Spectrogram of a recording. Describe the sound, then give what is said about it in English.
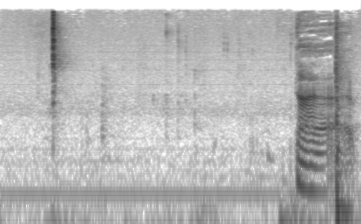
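Clicking on a computer: one sharp click, then a few faint scattered clicks, before a voice speaks briefly near the end. “I'm clicking the wrong stuff here, and I apologize.”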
